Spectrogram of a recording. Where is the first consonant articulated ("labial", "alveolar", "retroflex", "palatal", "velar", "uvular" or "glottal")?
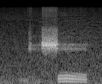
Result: velar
